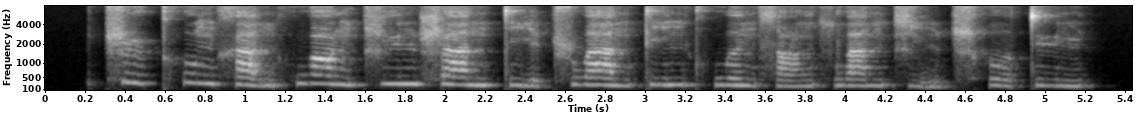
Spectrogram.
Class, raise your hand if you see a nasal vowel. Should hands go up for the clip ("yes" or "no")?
no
